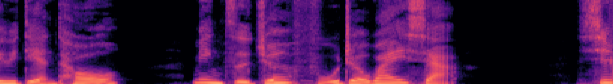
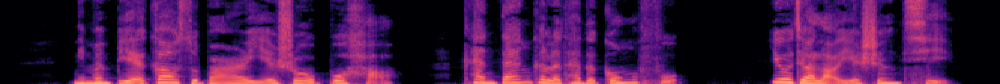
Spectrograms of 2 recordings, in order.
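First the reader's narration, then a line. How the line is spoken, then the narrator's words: Sighing, hesitant. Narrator (Chinese): 黛玉……叹了一声，才说道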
